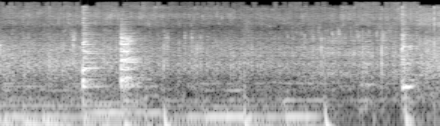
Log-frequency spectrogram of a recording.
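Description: Dried fish thokku sautéing in a pan with tomatoes, a loud close sizzle broken by several distinct scraping stirs and clanks of the spoon against the pan, no voices.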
